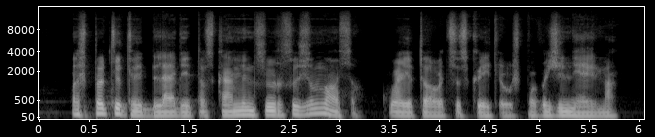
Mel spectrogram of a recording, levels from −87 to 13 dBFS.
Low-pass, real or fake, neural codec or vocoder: 14.4 kHz; fake; codec, 32 kHz, 1.9 kbps, SNAC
